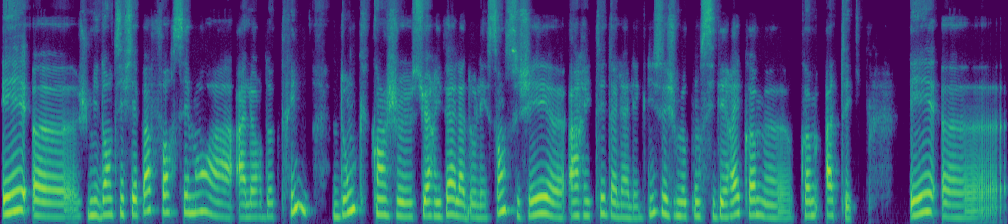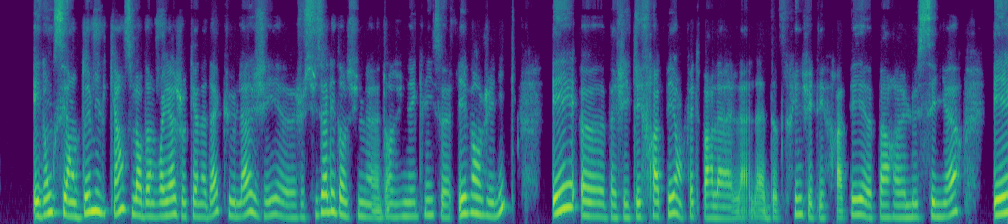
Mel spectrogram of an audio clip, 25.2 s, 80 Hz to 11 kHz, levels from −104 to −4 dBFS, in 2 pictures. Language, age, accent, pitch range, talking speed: French, 20-39, French, 190-235 Hz, 185 wpm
